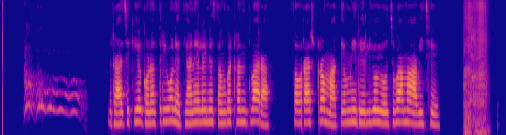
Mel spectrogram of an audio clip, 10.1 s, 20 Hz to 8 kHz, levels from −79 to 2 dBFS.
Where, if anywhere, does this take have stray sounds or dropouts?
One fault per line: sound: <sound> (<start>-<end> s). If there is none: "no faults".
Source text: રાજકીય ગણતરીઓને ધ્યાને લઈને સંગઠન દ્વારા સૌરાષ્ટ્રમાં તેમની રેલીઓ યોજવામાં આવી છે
sound: bark (0.5-1.8 s)
sound: squeak (9.3-9.8 s)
